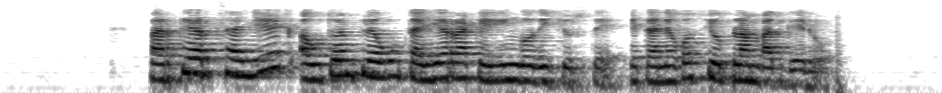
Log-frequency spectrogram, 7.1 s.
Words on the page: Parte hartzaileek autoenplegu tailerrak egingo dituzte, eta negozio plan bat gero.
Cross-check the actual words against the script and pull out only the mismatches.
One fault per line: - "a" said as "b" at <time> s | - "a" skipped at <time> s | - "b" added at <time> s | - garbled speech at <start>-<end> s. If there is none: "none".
none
